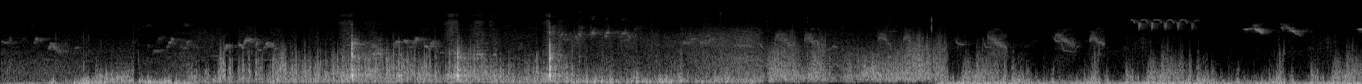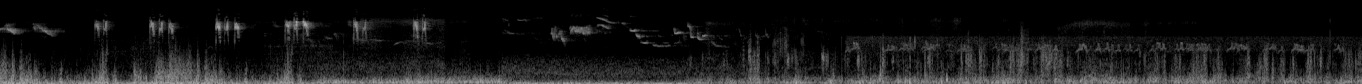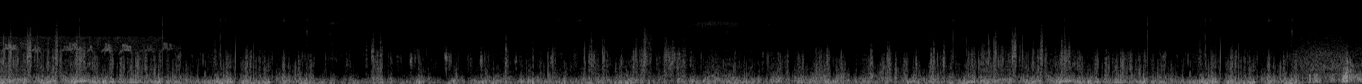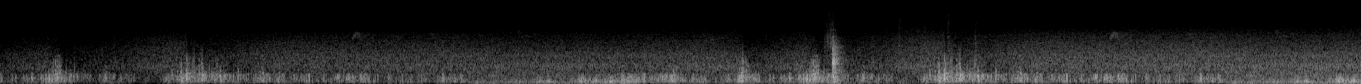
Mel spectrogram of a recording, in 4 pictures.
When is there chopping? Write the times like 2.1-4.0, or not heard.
3.4-5.8, 48.9-50.7.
